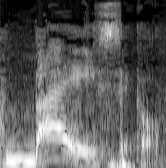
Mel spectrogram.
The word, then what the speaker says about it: bicycle: Importante bater no by. Depois nós veremos porquê, mas mantenha o ritmo do inglês. Lembra, o português tem o seu ritmo, o inglês tem o seu. Então, bicycle. Morre no final.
